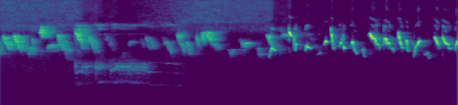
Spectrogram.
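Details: Lemon-bellied white-eye from Lombok giving buzzy high chatter that turns into crisp, rapid zigzag twitters, with a lower drawn-out buzz briefly underneath.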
